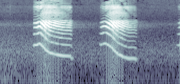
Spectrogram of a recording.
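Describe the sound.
Two mewing cow elk calls imitating a herd's matriarch, made on a hunting call, each about half a second long, nasal and raspy, sliding from a higher pitch down to a lower one, separated by a brief pause.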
